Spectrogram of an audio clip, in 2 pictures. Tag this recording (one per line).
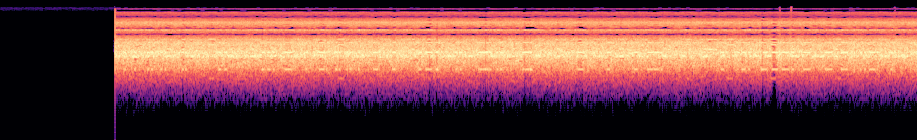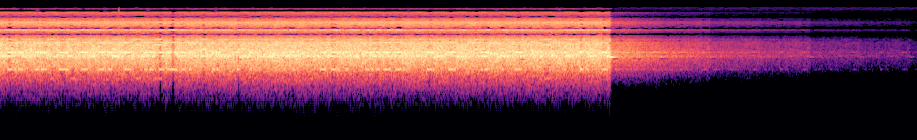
futuristic
white-noise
